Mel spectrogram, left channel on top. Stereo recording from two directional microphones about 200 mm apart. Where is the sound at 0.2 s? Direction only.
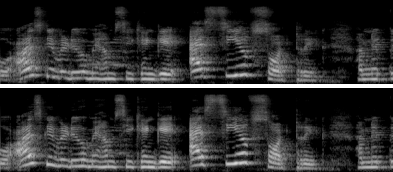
55° right (ahead or behind).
